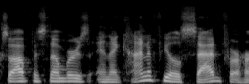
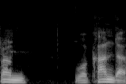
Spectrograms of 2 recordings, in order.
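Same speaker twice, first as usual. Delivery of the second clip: fake Russian accent, much lower; 5 semitones lower than usual. Playing a secret agent in a scene, in a fake Russian accent. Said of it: "You have a Russian accent".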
